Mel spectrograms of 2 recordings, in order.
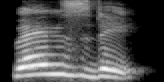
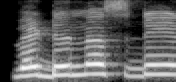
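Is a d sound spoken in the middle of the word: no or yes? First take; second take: no; yes. First: The d sound is silent. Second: The d sound is pronounced. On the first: The speaker calls it right. "वेंसडे होता है, डी बोला नहीं जाता" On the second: The speaker calls it wrong. "वेडनसडे नहीं होता"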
